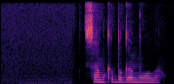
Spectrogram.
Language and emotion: Russian, neutral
